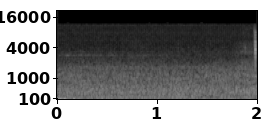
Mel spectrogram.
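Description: Background noise in a pause between spoken sentences: a steady low hum under a faint hiss, picked up through a speaker's microphone, with a brief click near the end.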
